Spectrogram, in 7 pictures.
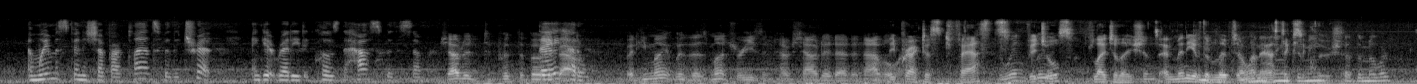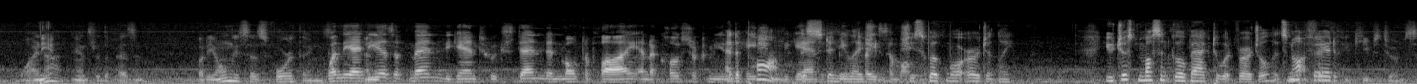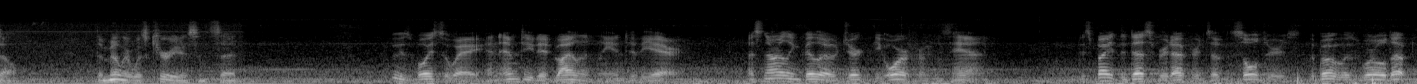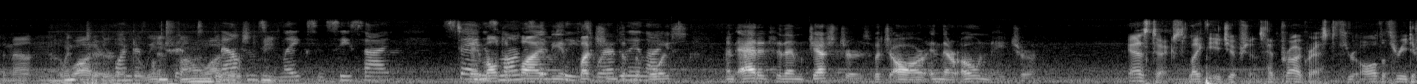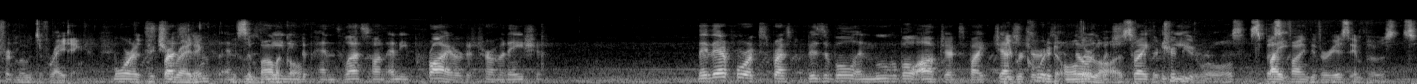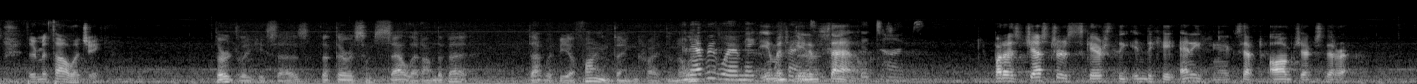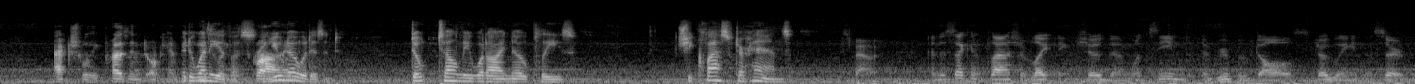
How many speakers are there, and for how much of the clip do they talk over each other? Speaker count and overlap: six, about 23%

